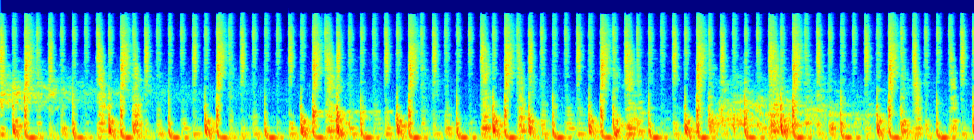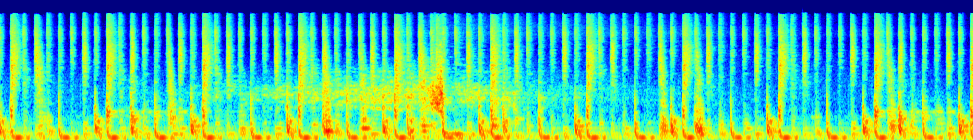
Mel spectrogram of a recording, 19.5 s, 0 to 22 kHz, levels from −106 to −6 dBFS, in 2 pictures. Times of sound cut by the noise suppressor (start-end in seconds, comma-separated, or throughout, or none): 0.48-2.88, 4.33-4.50, 8.19-11.27, 12.01-12.20, 14.90-16.08, 16.85-18.30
